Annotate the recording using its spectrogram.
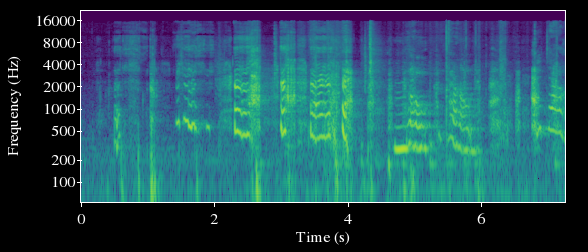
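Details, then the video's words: Pet cocker spaniel in a small room 'talking': a rapid string of wavering whines and yodel-like moans with bending pitch, mixed with a person's voice telling the dog to get down. "the talking cocker spaniel"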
